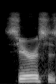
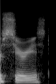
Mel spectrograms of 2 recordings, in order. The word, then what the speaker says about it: Sirius: So when you go out on these sort of mid to late winter evenings, Cirrus is going to be, or Sirius, depending on how you say it, is going to be at the meridian, which means it's at the highest point.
